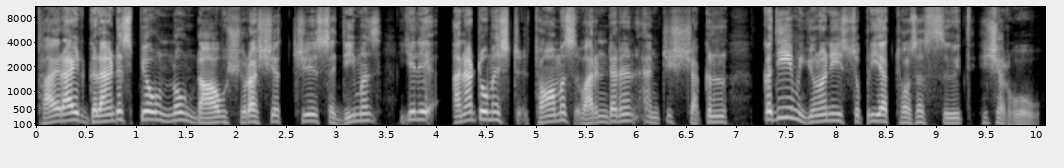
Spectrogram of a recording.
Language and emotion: Kashmiri, neutral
